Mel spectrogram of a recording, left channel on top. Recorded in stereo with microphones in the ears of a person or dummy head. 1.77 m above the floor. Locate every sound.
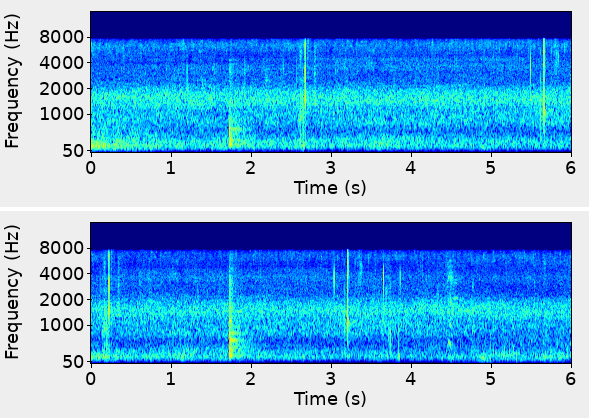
1.7 s a snare drum: 55° right (ahead or behind), 0.8 m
